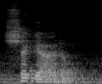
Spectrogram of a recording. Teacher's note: Então, o que acontece aí no final dessa palavra? Aparece um O, só que com som de U. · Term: glide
